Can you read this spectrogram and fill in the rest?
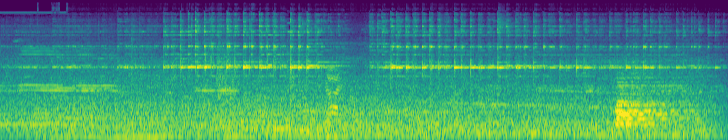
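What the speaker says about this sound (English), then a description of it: "see a Tri-Rail commuter train arrive at West Palm" A Tri-Rail commuter train rumbles in at a distance at West Palm, with a steady low roar and rattling wheels, a horn sounding partway through and again near the end.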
